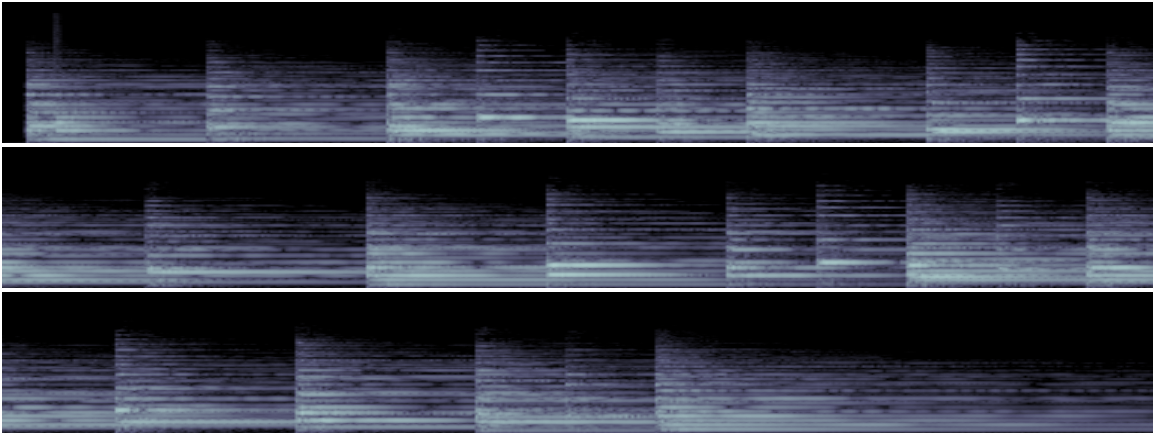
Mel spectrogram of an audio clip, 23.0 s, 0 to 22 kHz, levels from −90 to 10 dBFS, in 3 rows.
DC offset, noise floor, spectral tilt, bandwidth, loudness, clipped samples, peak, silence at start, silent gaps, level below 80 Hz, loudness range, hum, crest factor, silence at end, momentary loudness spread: under 0.1%; -46 dBFS; -8.5 dB/octave; 6.6 kHz; -24 LUFS; under 0.1%; -6 dBFS; 0.15 s; none; -62 dBFS; 4 LU; none; 18 dB; 0.05 s; 14 LU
